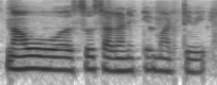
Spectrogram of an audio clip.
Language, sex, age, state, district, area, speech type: Kannada, female, 30-45, Karnataka, Bangalore Urban, rural, spontaneous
